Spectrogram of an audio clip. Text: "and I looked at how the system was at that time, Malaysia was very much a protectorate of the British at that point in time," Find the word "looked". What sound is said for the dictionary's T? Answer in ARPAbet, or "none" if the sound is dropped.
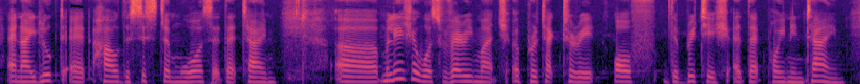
T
